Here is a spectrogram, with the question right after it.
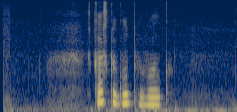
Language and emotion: Russian, neutral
